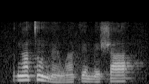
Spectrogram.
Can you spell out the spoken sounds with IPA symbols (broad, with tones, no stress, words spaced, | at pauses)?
ɡã˦tũ˦˨ nɛ̃˨ wã˨˦ke˦˨me˧ ʃa˦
